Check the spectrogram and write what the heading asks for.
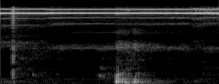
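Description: A steady high-pitched whine in the sound system, heard through a pause in a man's talk at a microphone. A short vocal sound from the speaker comes a little past halfway.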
